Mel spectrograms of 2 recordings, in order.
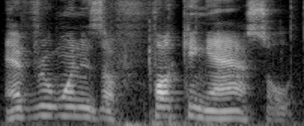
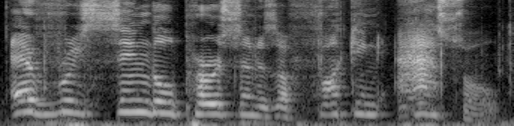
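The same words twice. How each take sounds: First: Said in the usual way. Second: Angrier repeat. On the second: Real, not acted. Repeats rant, second louder.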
